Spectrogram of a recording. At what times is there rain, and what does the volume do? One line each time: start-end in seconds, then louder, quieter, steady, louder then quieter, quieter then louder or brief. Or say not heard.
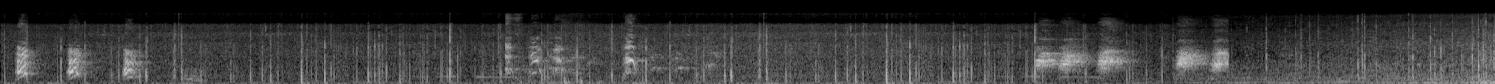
0.0-14.9 steady.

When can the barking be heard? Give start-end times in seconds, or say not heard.
0.1-2.0, 5.0-7.2, 10.3-12.3.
